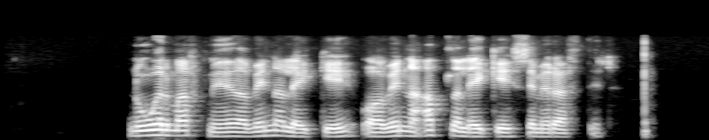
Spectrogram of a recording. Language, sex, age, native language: Icelandic, male, 20-29, Icelandic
